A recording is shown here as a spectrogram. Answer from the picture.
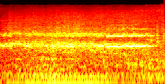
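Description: A car brakes hard and turns sharply left off a path into a forest, with a sustained, high-pitched tire screech over a low engine rumble, loud and steady for about two seconds before easing off at the end.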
